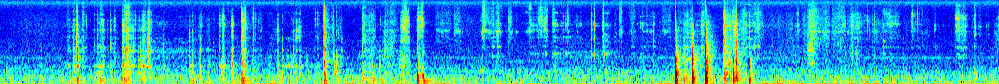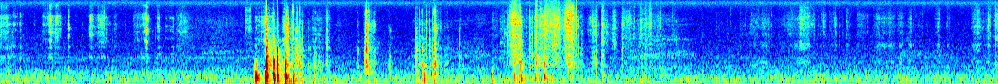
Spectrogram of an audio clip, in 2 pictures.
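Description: Handling noises from the parts of an old Edison mimeograph being moved: scattered clicks and light knocks of wood and metal, with clusters of louder knocks about ten and nineteen seconds in, and a scraping rustle a little after twenty-two seconds in.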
